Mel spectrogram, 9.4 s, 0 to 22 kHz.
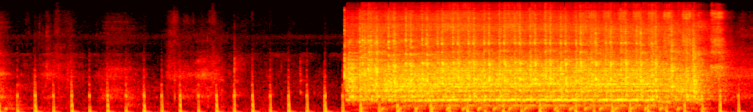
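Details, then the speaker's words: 1986 Honda TRX 125 ATV, contaminated carburetor, cranking: even pulses about three per second, catches and runs briefly then fades; not drawing fuel from the float bowl. "It's just some pretty disgusting stuff. It's not picking up out of the float bowl."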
